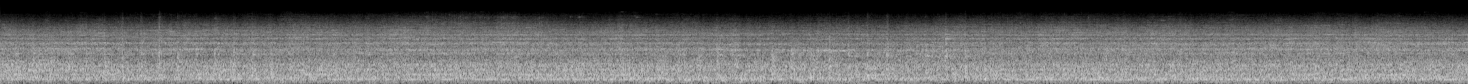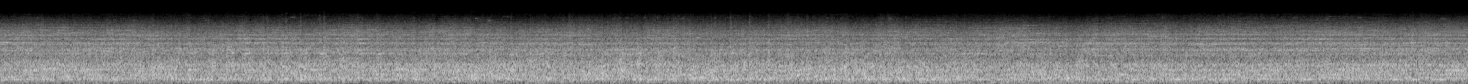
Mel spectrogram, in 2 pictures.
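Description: A long string of VAPX coal hopper cars rolling past at a steady speed: a continuous rumble and rattle of steel wheels on the rails.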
